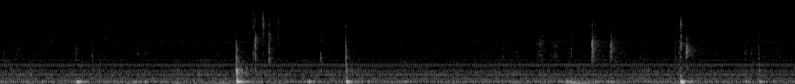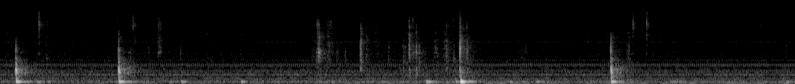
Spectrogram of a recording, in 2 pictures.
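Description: Knife cutting fish into pieces: irregular sharp knocks and clicks, roughly one a second, over a faint steady hum.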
